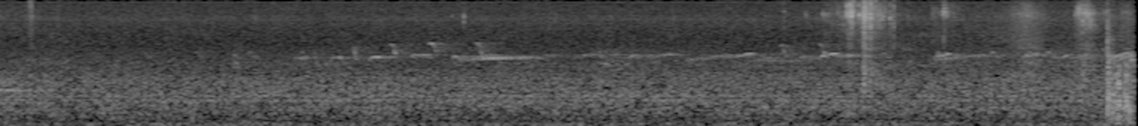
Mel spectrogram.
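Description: Near silence: faint outdoor ambience with a string of faint, short high chirps, and a few soft rustles near the end.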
